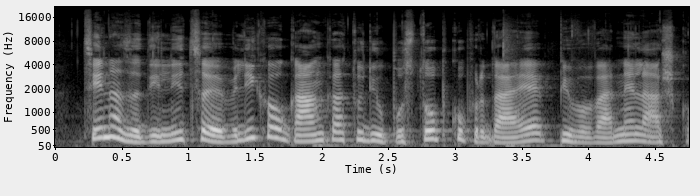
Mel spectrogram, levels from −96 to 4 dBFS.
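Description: No technical faults turn up at any point in this audio, so there is nothing to describe in time order.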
